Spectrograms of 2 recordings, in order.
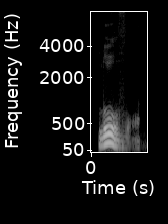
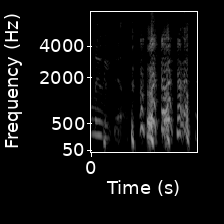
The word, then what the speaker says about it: Louisville: My family, being from Kentucky, pronounced it as Louisville, right? Yes. Okay, Yes, so not Louisville.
